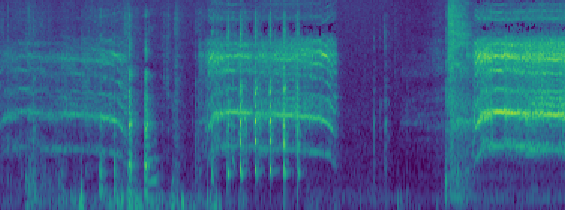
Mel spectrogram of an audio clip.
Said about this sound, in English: All right, so the screaming goat works. That's strong. That's awesome.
